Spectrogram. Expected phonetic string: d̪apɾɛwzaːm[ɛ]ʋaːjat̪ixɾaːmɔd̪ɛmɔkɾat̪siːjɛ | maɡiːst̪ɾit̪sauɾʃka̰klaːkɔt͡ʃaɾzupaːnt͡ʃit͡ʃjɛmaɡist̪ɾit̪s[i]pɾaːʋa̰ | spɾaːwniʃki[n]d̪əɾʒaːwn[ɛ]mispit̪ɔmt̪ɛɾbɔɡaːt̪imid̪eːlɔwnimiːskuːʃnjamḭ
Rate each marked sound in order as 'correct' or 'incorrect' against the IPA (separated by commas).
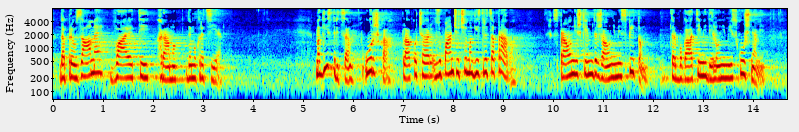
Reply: correct, incorrect, incorrect, incorrect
